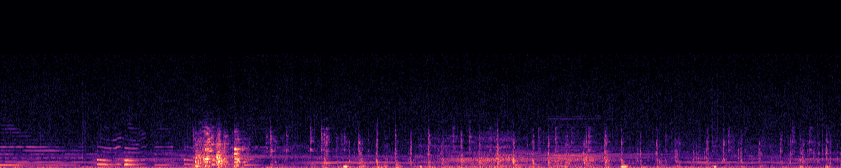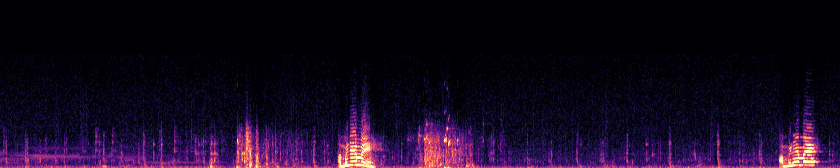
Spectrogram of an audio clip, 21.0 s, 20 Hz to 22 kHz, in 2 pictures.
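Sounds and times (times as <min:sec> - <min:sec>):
low steady hum: 0:00.0 - 0:21.0
faint irregular ticking and clicking: 0:03.0 - 0:21.0.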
